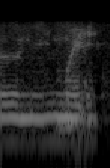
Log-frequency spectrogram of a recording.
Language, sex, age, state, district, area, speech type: Manipuri, male, 18-30, Manipur, Kangpokpi, urban, conversation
